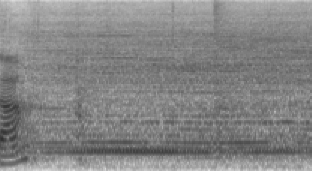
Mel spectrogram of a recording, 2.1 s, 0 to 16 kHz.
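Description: Powerful 1600-watt stand mixer running steadily with its dough hook, kneading butter, flour and eggs into a yeast dough; an even motor hum.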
